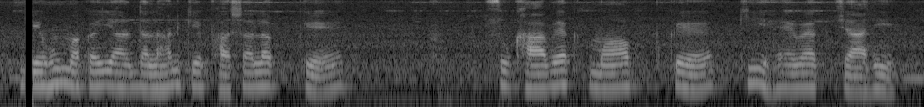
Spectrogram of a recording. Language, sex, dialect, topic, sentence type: Maithili, male, Angika, agriculture, question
